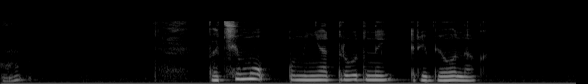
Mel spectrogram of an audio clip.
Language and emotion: Russian, sad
